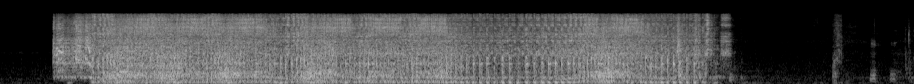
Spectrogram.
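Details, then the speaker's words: TaoTao ATA200D ATV: after stalling in gear it restarts, buzzes roughly for about six seconds, then fades and dies, even with a little more throttle; stalling after restart, owner suspects intake manifold leak. "So it seems to run, and it seems to move, and it seems to stall. What my thoughts are is it might possibly have an intake manifold leak here."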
